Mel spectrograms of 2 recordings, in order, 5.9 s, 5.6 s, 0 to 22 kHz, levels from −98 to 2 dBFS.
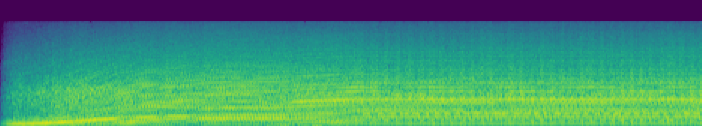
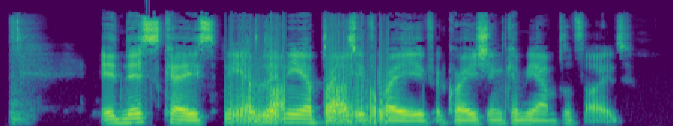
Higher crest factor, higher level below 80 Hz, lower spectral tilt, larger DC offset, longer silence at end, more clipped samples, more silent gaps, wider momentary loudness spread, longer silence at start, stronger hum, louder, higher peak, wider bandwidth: second, 10 dB vs 18 dB; first, -32 dBFS vs -54 dBFS; first, -6.5 dB/octave vs -2.5 dB/octave; neither; second, 0 s vs 0.4 s; neither; neither; second, 1 LU vs 15 LU; about the same, 0 s vs 0.05 s; neither; first, -10 LUFS vs -16 LUFS; about the same, 0 dBFS vs 0 dBFS; second, 11 kHz vs 15 kHz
